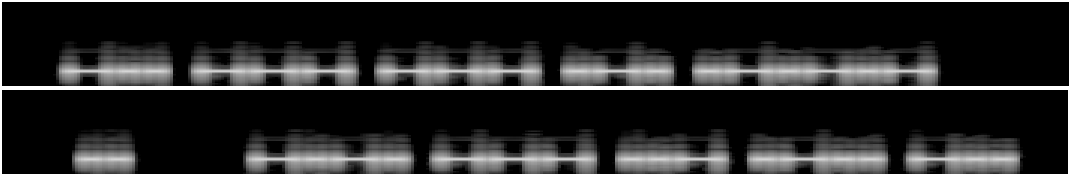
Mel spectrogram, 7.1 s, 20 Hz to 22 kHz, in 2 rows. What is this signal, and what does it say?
Morse code, heard as a keyed tone, about 27 wpm, 650 Hz. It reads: DOOR. I COULD
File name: Book Two / 01-Chapter 1 - 27 WPM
